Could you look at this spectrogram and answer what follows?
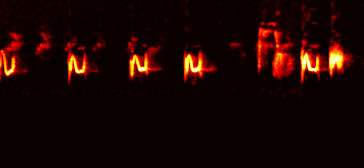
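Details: California thrasher delivering a repeated looping phrase several times, about every half second, then switching to broader, harsher notes at the end.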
